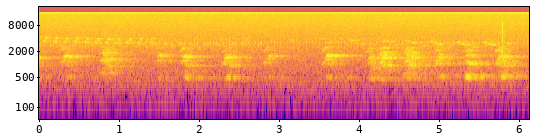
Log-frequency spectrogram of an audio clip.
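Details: Hare hunt with Segugio Italiano scenthounds (Pelo Raso and Pelo Forte) near Sofiko in Greece's Evros region, 18 October 2015. Far-off hounds give a steady run of baying yelps, each lasting about half a second with short gaps between.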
